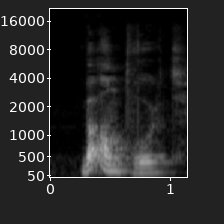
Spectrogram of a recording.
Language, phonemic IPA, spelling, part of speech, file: Dutch, /bə.ʔˈɑnt.ʋɔːrt/, beantwoord, verb, Nl-beantwoord.ogg
- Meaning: inflection of beantwoorden: 1. first-person singular present indicative 2. second-person singular present indicative 3. imperative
